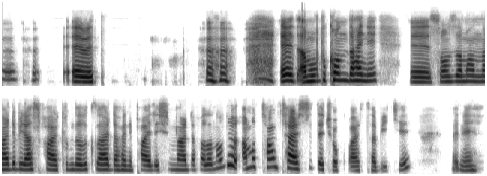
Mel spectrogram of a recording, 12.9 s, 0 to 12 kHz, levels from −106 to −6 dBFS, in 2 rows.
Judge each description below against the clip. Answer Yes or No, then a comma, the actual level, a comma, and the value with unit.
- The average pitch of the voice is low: No, high, 210 Hz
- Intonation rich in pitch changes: No, average, 3.3 semitones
